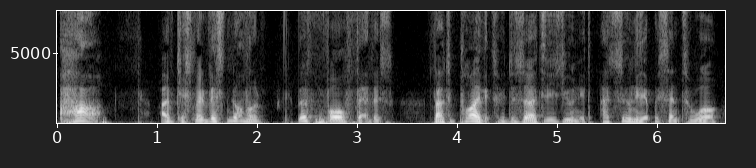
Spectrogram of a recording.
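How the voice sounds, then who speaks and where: A man's voice: medium pitch, sing-song, brisk, breathy edge, no room sound. A man voicing a bombastic, maniacal admiral who declaims and barks exclamations in a rhyming audiobook. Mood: scornful, bombastic. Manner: declamatory, barking exclamations, demented cackles. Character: bombastic, maniacal male admiral rallying for war.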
